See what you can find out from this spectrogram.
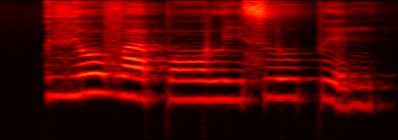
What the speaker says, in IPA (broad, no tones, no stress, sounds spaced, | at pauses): vʲ ɔ v a p ɔ l i s l u p ɪ n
